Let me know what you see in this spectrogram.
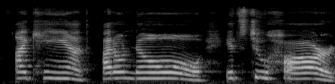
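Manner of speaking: very slow whine. Acting out saying I can't instead of a justification, whiny voice. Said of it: "that's not my best whiny voice".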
